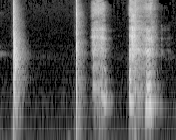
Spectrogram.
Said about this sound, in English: Actually, you deserve a full round of applause.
